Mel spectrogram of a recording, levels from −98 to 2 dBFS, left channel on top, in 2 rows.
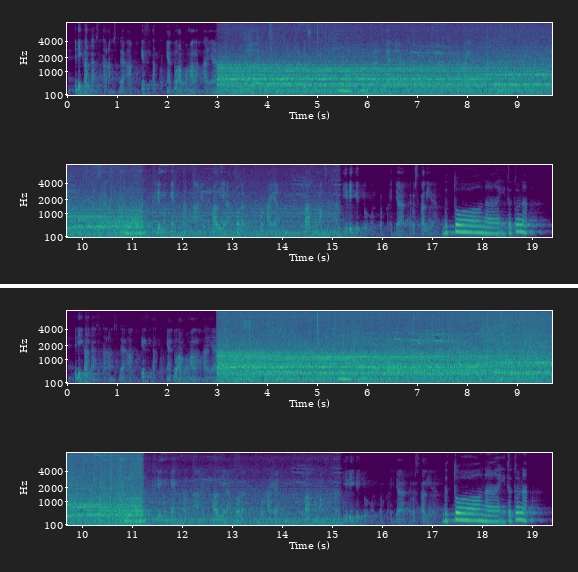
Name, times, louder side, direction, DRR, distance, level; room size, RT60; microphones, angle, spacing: voice 1, 0.1-1.6 2.0-3.0 3.4-6.8 7.3-10.0 10.3-11.0 11.4-13.3 13.5-13.9 14.4-17.1, left 2 dB, 55° left, 4 dB, 3.1 m, -51 dB
sound 1, 3.0-11.2, right 3 dB, 75° right, 1.0 m, -35 dB
sound 2, 3.1-15.2, left 1 dB, 25° left, 1.8 m, -47 dB
voice 2, 5.4-5.7 10.8-11.3 17.2-18.9, right 1 dB, 35° right, 9 dB, 1.0 m, -34 dB
26.0 x 24.5 x 9.3 m, 0.92 s
head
